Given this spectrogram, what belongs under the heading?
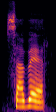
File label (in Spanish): "saber", spanish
